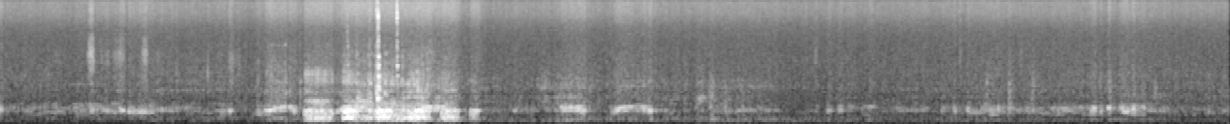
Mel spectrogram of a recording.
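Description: Racing pigeons cooing low and rolling. The cooing is loudest from about three to four and a half seconds in, then goes on more softly and on and off.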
